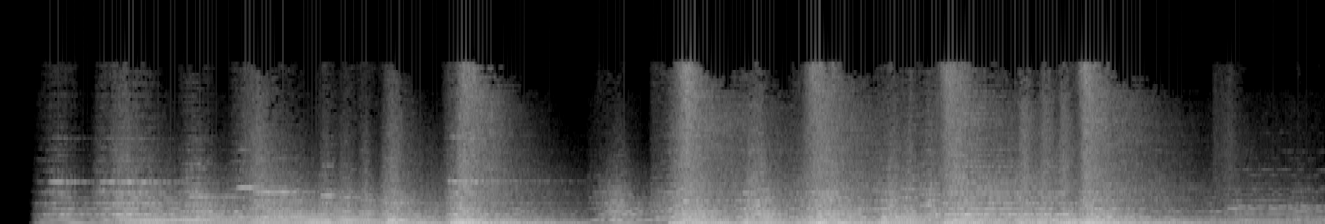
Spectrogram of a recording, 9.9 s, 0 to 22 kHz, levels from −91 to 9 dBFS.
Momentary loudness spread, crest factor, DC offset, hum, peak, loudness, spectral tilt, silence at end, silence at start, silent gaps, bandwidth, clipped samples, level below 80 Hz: 14 LU; 18 dB; under 0.1%; none; -4 dBFS; -22 LUFS; -5 dB/octave; 0 s; 0.25 s; none; 16.5 kHz; under 0.1%; -34 dBFS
